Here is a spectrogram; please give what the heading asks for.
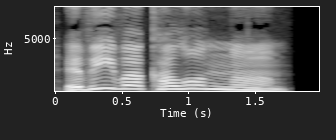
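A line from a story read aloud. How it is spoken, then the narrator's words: Penitents shouting. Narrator (Russian): кающиеся закричали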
